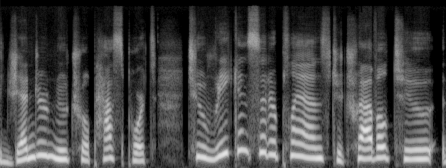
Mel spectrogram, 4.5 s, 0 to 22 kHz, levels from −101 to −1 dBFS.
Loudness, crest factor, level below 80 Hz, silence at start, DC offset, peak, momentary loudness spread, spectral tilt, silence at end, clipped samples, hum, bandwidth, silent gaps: -22 LUFS; 14 dB; -66 dBFS; 0 s; under 0.1%; -6 dBFS; 8 LU; -5.5 dB/octave; 0 s; under 0.1%; none; 16.5 kHz; none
